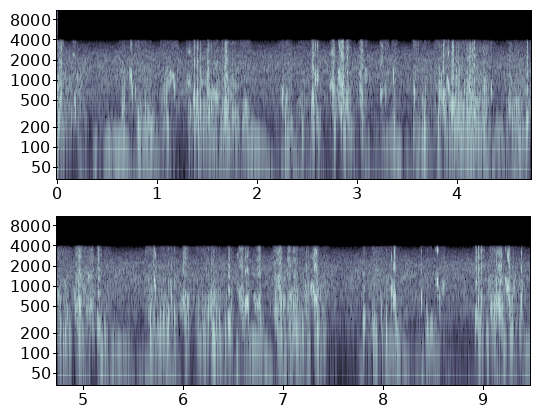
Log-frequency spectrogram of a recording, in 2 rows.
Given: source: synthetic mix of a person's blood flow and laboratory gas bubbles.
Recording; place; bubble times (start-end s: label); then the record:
Doppler ultrasound of blood flow; precordium
0.00-0.30 s: bubbles
0.60-0.94 s: bubbles
1.02-1.22 s: bubbles
1.27-1.94 s: bubbles
2.21-2.35 s: bubbles
2.38-2.67 s: bubbles
2.71-3.11 s: bubbles
3.21-3.41 s: bubbles
3.56-3.73 s: bubbles
3.77-4.38 s: bubbles
4.48-5.29 s: bubbles
5.62-6.83 s: bubbles
6.89-7.47 s: bubbles
7.78-8.19 s: bubbles
8.35-8.63 s: bubbles
8.89-9.43 s: bubbles
From the record:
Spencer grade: 4 (maximum detectable bubble signal sounding continuously throughout systole and diastole of every cardiac period, and overriding the amplitude of the normal cardiac signals); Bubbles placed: anywhere in the cardiac cycle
